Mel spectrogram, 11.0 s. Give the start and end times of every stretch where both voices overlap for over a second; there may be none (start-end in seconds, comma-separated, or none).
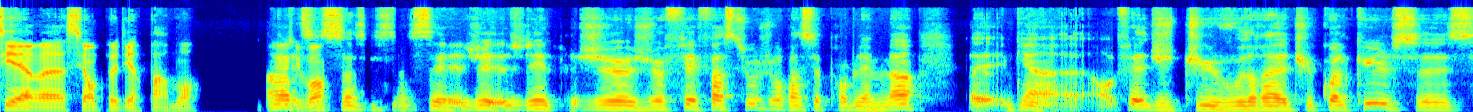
none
